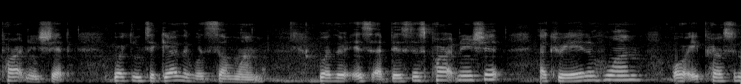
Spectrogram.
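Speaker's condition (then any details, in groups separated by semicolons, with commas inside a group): No condition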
